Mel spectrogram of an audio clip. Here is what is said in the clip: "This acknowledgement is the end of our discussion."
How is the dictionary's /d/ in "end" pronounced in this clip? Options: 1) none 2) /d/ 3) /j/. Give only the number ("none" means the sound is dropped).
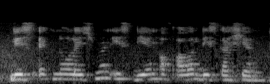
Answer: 1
